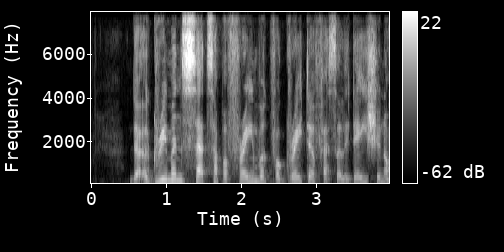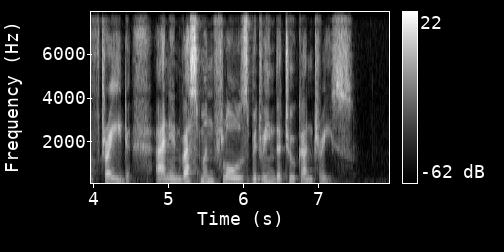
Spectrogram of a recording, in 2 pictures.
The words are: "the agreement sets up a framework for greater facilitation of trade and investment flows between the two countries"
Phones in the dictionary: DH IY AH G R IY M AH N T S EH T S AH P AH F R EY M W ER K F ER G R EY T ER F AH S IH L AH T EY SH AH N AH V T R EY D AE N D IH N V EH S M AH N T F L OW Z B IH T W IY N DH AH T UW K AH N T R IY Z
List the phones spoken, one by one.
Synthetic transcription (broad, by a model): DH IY AH G R IY M AH N T S EH T S AH P AH F R EY M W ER K F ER G R EY T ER F AH S IH L AH T EY SH AH N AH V T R EY D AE N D IH N V EH S M AH N T F L OW Z B IH T W IY N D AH T UW K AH N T R IY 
